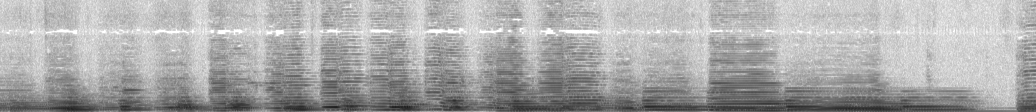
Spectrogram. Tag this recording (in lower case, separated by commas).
musical instrument, music, violin, cello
